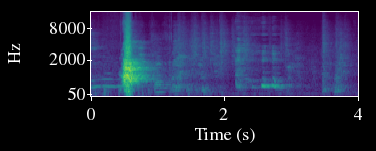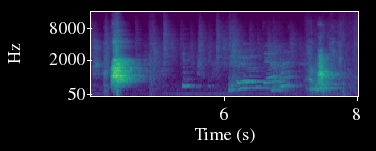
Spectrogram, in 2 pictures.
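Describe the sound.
A dog named Drillo barks three times in an apartment in Oslo, each a loud, sharp single bark spaced a few seconds apart, while people talk quietly in the gaps between barks.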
